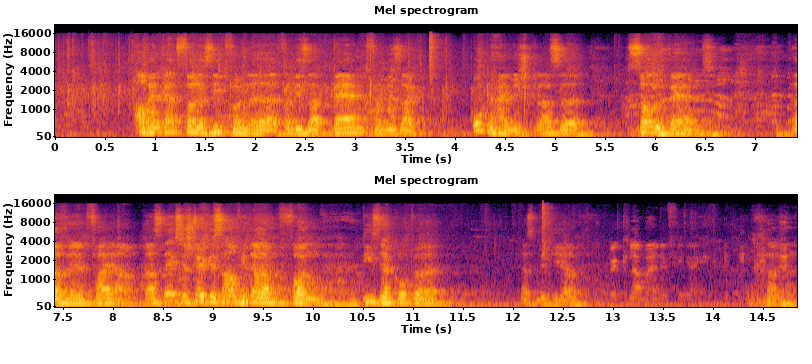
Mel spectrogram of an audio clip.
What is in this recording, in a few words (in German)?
Ansage; Place D'Armes, LU-Zentrum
